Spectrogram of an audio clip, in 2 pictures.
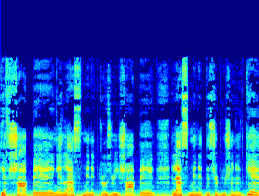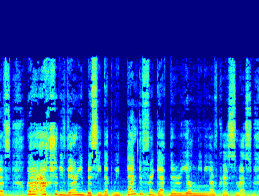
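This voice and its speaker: Over light background noise, a woman speaks at a moderate pace, the sound dry with no echo. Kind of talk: casual vlog chat. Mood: warm, reflective. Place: car. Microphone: phone near.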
